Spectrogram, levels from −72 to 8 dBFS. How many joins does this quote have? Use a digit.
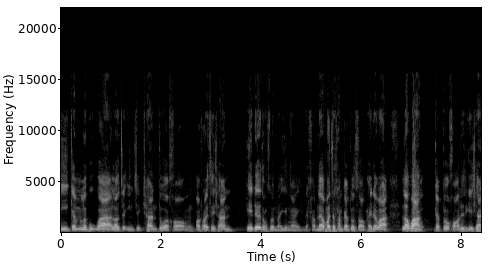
1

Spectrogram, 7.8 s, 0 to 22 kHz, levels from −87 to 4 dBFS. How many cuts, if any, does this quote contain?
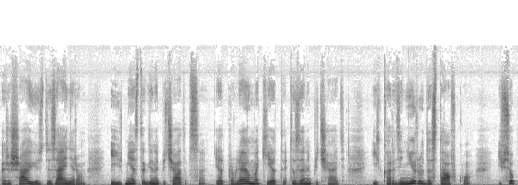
2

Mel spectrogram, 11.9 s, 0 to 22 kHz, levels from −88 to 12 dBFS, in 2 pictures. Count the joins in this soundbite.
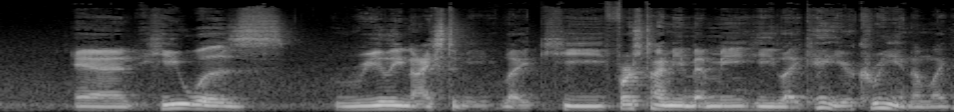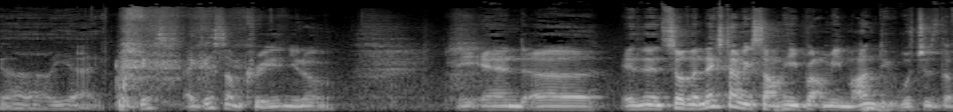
1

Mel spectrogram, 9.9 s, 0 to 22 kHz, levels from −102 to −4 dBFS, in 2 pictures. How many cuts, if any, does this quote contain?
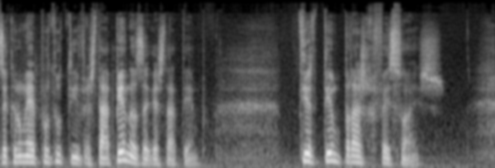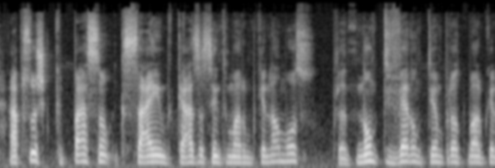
0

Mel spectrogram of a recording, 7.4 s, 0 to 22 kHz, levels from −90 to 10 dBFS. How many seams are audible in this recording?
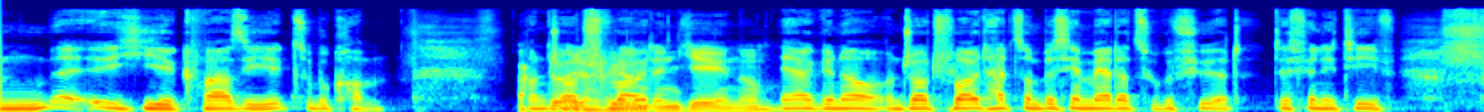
2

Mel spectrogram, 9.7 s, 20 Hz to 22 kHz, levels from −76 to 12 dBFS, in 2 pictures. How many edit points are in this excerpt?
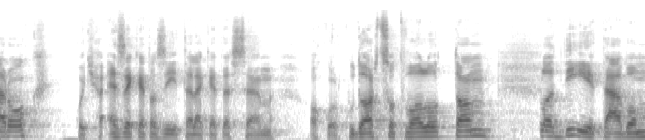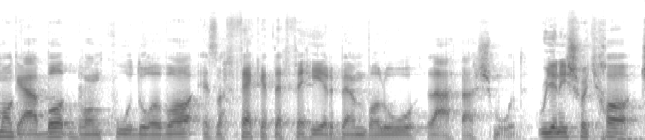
2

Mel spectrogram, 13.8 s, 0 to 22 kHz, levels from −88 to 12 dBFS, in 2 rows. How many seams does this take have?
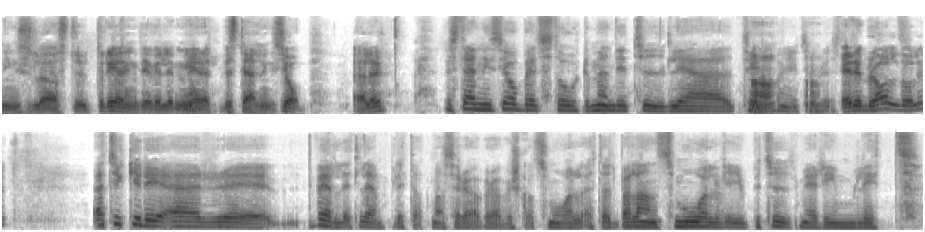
4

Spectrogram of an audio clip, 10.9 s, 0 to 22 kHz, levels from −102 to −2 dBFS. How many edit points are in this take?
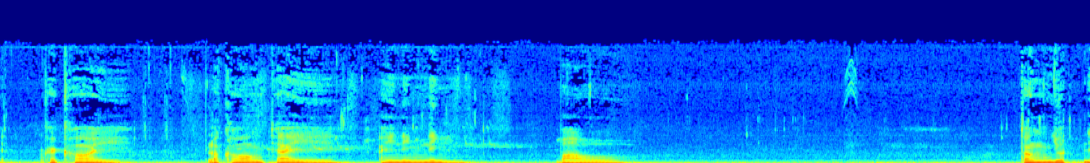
1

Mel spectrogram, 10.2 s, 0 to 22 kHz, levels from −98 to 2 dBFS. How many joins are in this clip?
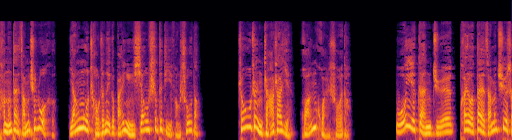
3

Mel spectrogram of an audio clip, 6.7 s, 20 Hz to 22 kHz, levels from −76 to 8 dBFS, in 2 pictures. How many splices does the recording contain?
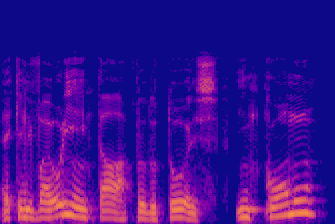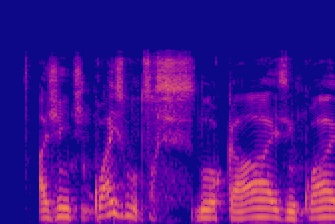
4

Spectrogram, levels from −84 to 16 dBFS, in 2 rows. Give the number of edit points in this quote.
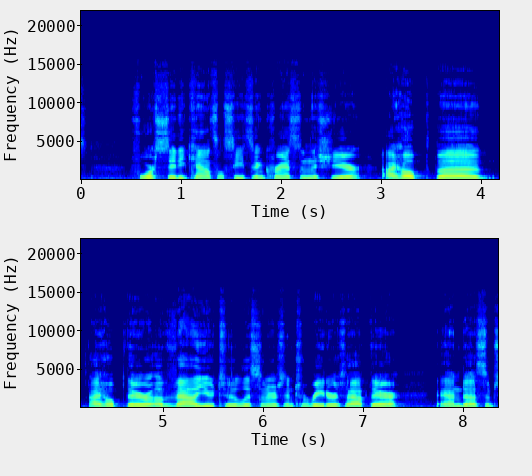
1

